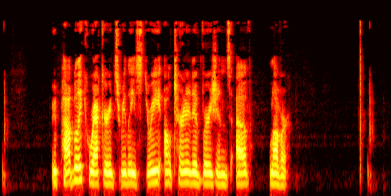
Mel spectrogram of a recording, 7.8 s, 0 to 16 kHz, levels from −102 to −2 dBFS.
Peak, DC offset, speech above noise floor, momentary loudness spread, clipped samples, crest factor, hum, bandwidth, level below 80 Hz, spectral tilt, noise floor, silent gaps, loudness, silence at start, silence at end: -2 dBFS; under 0.1%; 67 dB; 12 LU; under 0.1%; 20 dB; none; 11.5 kHz; -72 dBFS; -4.5 dB/octave; -86 dBFS; none; -19 LUFS; 1.05 s; 2.1 s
